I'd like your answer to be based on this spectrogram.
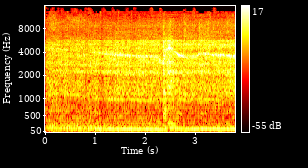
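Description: A Triumph Street Triple 765 RS three-cylinder motorcycle accelerates, its loud engine holding a steady drone before a sharp rev and a gear change partway through.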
